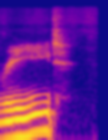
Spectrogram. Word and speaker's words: Reid: Reed, when Reed spelled R-E-I-D for anybody that's going to misspell it, because everybody always does.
